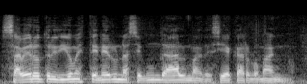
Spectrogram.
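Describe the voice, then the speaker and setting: A man's voice: on the low side, fast talker, warm tone. A man hosting an interview show, asking his guest questions in a conversational way. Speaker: radio show host.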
